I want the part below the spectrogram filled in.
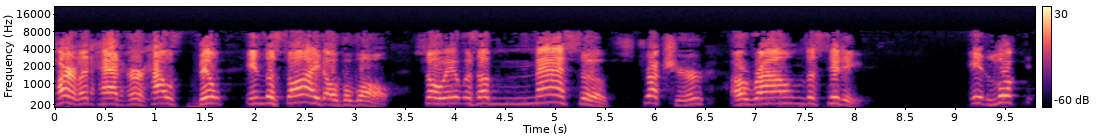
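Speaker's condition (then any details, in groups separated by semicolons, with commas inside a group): No condition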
